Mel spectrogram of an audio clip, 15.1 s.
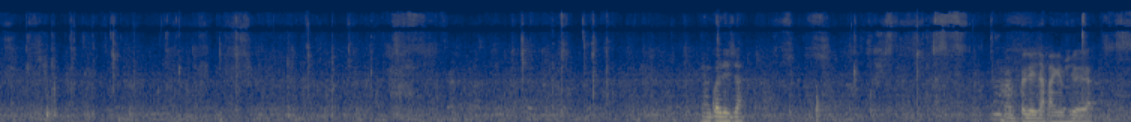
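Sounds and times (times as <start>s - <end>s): people chewing with wet smacks: 0.0s - 15.0s.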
